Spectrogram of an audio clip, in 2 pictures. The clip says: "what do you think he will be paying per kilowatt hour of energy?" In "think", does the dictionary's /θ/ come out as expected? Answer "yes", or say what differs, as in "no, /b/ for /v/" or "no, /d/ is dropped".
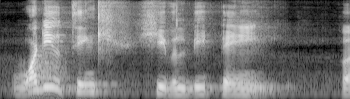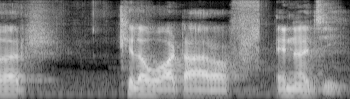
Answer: no, /t/ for /θ/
